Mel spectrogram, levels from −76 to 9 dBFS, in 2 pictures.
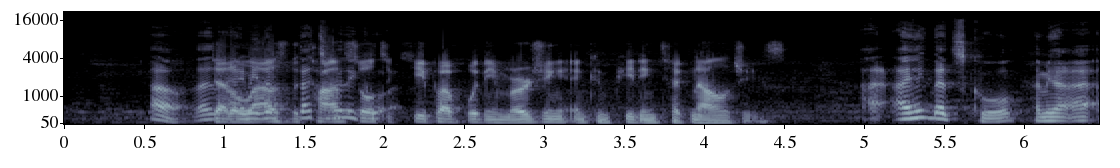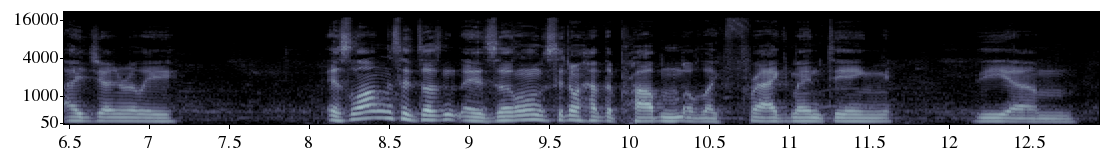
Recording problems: murmuring crowd; faint; throughout; 25 dB below the speech

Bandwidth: 17.5 kHz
